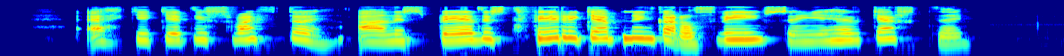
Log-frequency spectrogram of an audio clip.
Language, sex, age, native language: Icelandic, female, 40-49, Icelandic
